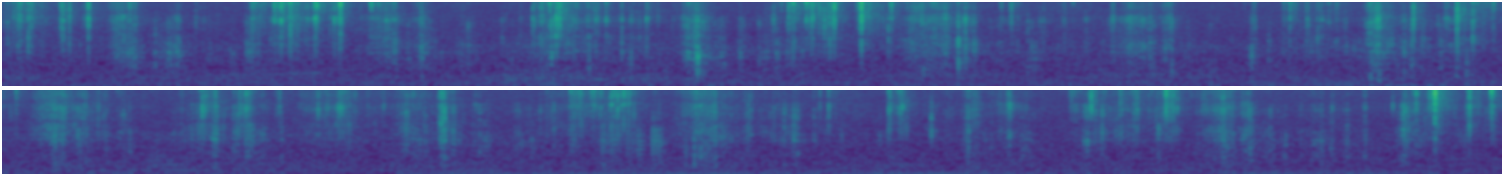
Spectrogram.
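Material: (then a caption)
Foam beads. A palm-sized, solid sheet of pink foam-bead clay (floam) is pinched, pressed and stretched with thumbs and fingertips. It gives off a steady stream of quiet, bright crackling and crinkling, with dense tiny pops and snaps that die away instantly.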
